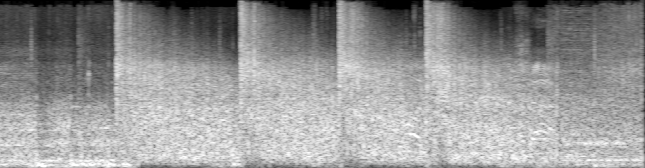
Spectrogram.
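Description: Shotgun blasts ring out during a Wisconsin duck-season opener hunt, four loud, sharp reports spaced about a second apart over a steady outdoor background.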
